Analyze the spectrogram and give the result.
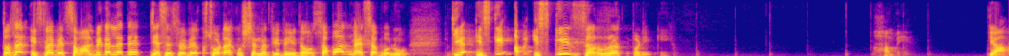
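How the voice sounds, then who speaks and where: A man's voice: sits high, a bit bright. A man teaching a live online physics class, chatty and teasing, talking to his students informally.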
